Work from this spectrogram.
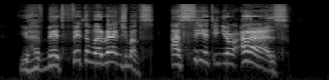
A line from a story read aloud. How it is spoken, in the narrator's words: exclaiming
